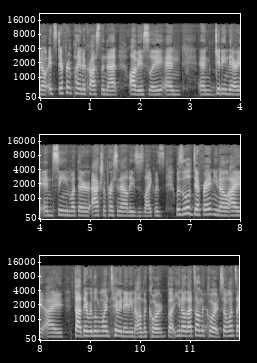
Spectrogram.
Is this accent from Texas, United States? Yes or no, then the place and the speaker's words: no; West Palm Beach, Florida, United States; now in Madison, United States; West Palm Beach, Florida.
